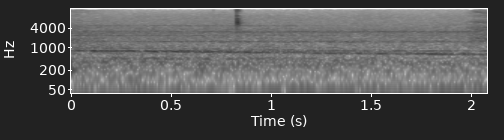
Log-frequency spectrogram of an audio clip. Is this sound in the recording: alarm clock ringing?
no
